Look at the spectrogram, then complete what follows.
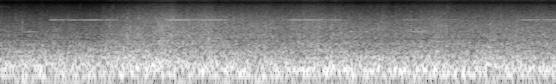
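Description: Harbour passenger ferry pulling away from a wharf: a low engine rumble and propeller wash churning the water, with wind buffeting the microphone. A short, high beep repeats about once a second.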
